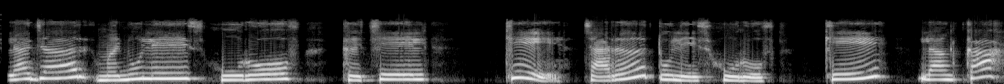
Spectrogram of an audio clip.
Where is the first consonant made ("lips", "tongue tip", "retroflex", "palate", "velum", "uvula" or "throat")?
tongue tip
